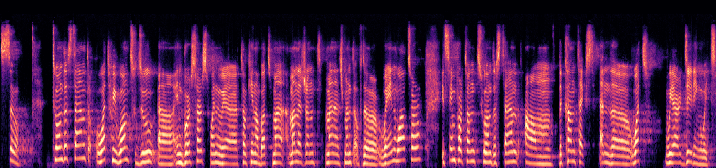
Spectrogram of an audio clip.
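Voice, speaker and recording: A woman with a French accent speaks at a moderate pace in a fairly high voice, with ordinary pitch variation and a bright, sharp tone. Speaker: environmental agency water coordinator. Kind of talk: conference presentation. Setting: conference with audience. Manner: halting.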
